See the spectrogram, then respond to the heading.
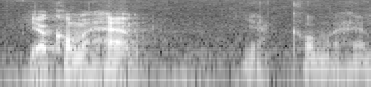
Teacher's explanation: The last word has a sentence emphasis, while the two former words are unstressed and thus blend together.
